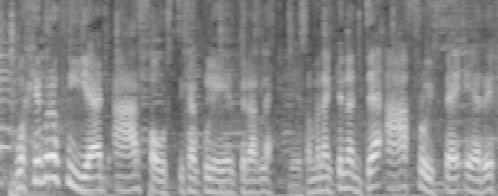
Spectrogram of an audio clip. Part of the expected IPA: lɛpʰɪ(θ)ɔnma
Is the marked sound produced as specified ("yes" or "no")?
no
